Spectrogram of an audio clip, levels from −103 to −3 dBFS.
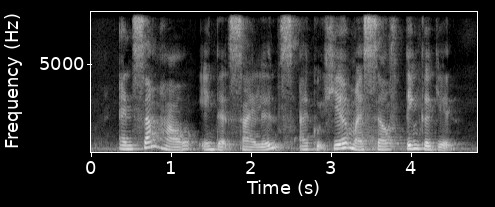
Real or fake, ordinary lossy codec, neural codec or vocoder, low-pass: fake; none; codec, 16 kHz, 16 kbps, FunCodec, trained on LibriTTS, 50 frames a second; none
